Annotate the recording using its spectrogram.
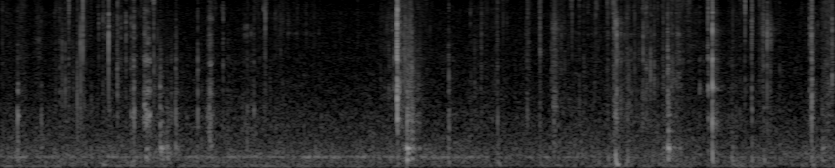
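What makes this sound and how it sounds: A utility knife blade scrapes shavings off an oval, green, translucent glycerin soap bar. Quiet, crisp crackling scrapes and sharp clicks come in irregular bursts with bright, dry edges over a faint steady low hum. The loudest snap lands near the middle of the clip.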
